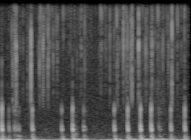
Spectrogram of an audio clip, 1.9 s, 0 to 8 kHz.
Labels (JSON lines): {"label": "biophony, knock", "recorder": "SoundTrap 300"}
